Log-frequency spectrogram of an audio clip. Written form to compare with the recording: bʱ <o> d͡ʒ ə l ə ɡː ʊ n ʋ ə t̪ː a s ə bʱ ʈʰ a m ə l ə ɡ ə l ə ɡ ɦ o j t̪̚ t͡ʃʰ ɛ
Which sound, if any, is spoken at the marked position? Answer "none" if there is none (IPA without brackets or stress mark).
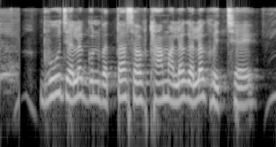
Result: u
